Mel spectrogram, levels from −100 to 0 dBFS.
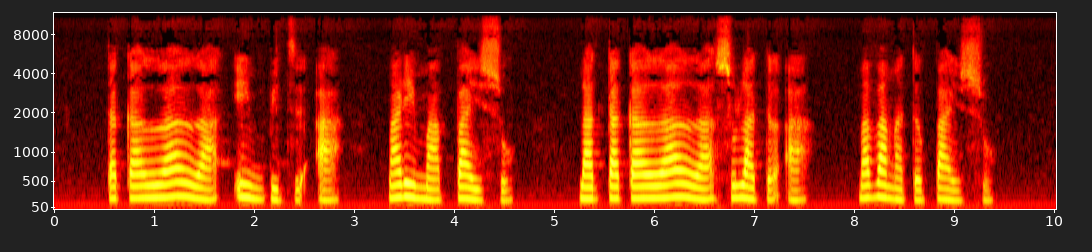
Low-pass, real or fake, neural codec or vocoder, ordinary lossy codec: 10.8 kHz; real; none; AAC, 64 kbps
